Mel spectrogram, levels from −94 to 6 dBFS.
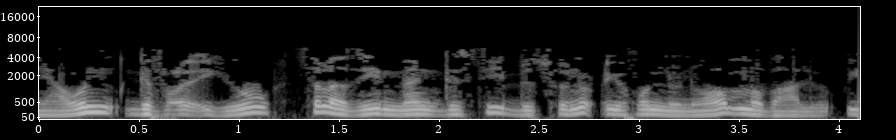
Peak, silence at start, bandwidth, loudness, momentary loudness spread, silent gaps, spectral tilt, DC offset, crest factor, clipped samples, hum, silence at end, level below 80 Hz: -14 dBFS; 0 s; 5.8 kHz; -30 LUFS; 6 LU; none; -8 dB/octave; under 0.1%; 16 dB; under 0.1%; none; 0 s; -56 dBFS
